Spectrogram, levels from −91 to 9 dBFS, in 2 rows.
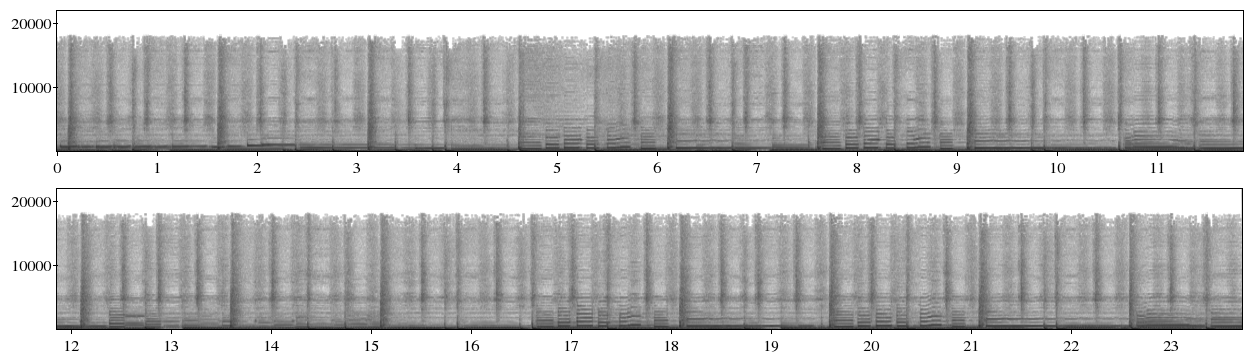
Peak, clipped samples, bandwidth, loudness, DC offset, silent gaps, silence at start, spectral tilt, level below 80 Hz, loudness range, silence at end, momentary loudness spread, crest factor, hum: -2 dBFS; under 0.1%; 18 kHz; -16 LUFS; under 0.1%; none; 0 s; -6 dB/octave; -20 dBFS; 1 LU; 0 s; 3 LU; 12 dB; none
